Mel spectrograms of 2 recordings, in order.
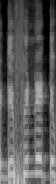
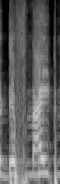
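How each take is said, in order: First: "डेफिनेट" ending in short net; correct pronunciation. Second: "डेफिनाइट" ending in night; wrong pronunciation. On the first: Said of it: "डेफिनेट बोलते हैं". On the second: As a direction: misread it as "डेफिनाइट", eye vowel. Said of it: "डेफिनाइट नहीं बोलते". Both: Shown as a demonstration.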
